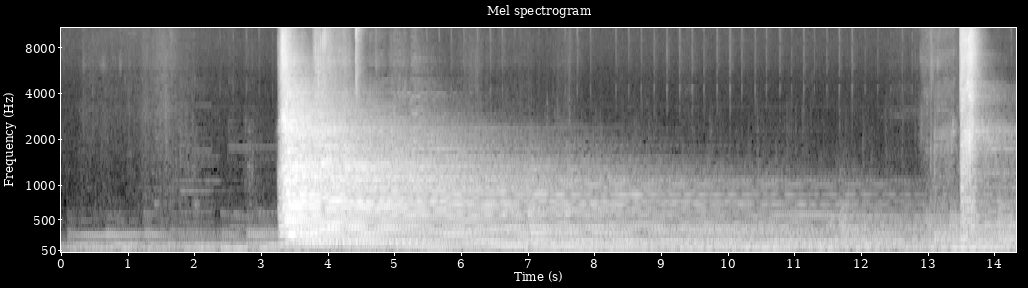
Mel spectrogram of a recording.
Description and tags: hi sting
MEDIUM RUN 2 track recording of an old bare piano soundboard manipulated in various ways. Recordings made with 2 mxl 990 mics, one close to the strings and another about 8 feet back. These are stereo recordings but one channel is the near mic and the other is the far mic so some phase and panning adjustment may be necessary to get the best results. An RME Fireface was fed from the direct outs of a DNR recording console.
fx, piano, sound, effect, acoustic, soundboard, industrial, horror, sound-effect, percussion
